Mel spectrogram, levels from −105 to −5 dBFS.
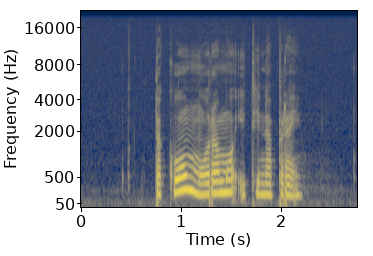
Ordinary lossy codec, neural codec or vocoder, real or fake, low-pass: none; vocoder, 44.1 kHz, 128 mel bands every 512 samples, BigVGAN v2; fake; 19.8 kHz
